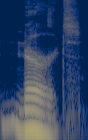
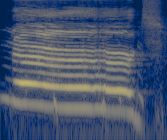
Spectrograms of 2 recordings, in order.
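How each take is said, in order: First: The word is said at normal volume. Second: The word is yelled loudly. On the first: "I don't think you said it right" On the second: "Don't yell nerds at somebody"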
